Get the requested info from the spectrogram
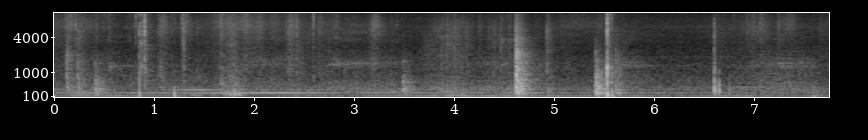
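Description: Three sharp knocks in the second half, about a second apart, with a few fainter clicks earlier, over a faint steady low hum, in a small bathroom.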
